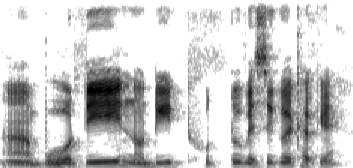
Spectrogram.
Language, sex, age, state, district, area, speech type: Assamese, male, 30-45, Assam, Majuli, urban, spontaneous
